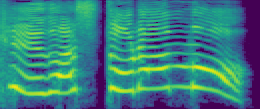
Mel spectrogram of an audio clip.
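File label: healed, Japanese; otoha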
